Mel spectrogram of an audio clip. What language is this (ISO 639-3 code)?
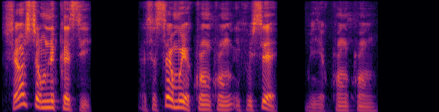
aka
